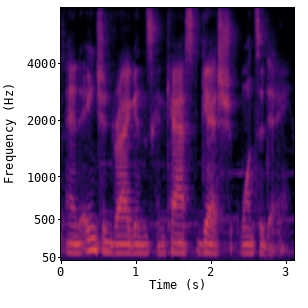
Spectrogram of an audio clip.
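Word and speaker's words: geas: Because indeed, adult and ancient dragons can cast gish once a day. If you've been pronouncing this guas for ages, don't worry.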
